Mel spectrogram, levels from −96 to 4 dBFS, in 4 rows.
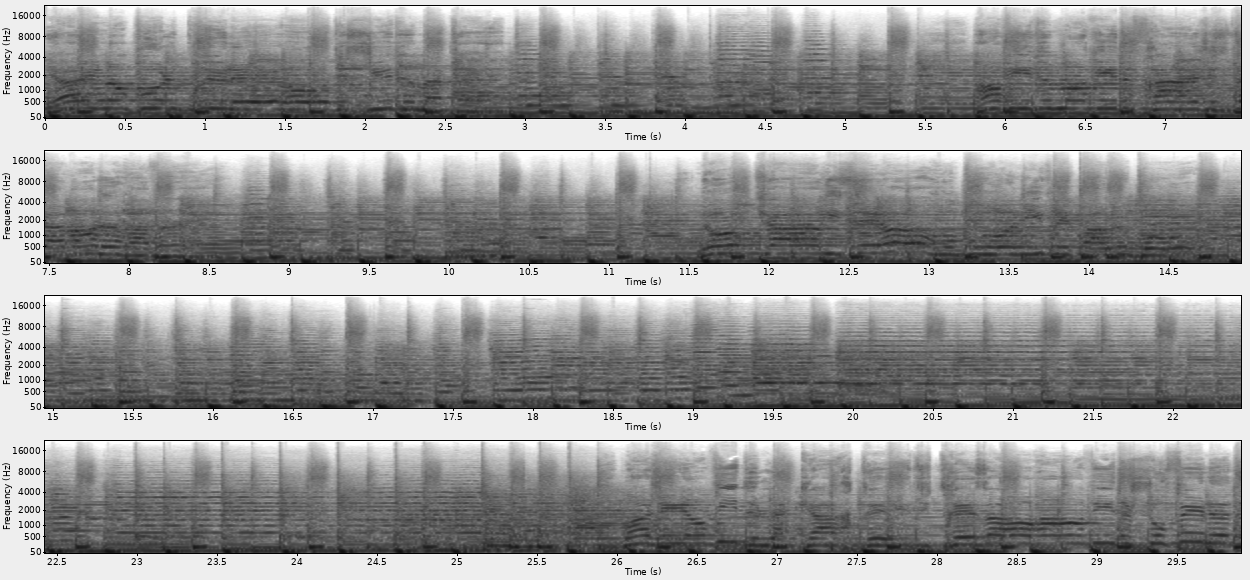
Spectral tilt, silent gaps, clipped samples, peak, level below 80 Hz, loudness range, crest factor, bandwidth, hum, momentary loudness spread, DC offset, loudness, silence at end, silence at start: -5 dB/octave; none; under 0.1%; 0 dBFS; -14 dBFS; 1 LU; 10 dB; 13.5 kHz; none; 3 LU; under 0.1%; -12 LUFS; 0 s; 0 s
